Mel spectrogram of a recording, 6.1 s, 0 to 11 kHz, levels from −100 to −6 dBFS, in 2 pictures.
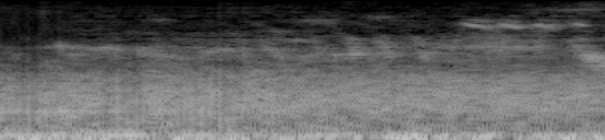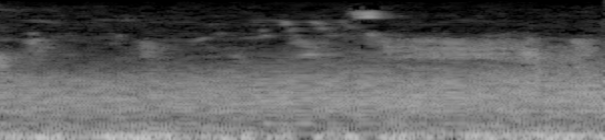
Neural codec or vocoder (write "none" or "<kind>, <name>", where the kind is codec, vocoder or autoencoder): vocoder, Vocos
